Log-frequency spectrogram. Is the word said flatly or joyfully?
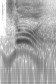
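joyfully. The word is said in a joyful way.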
